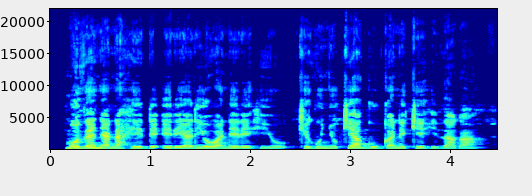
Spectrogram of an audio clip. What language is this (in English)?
Kikuyu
